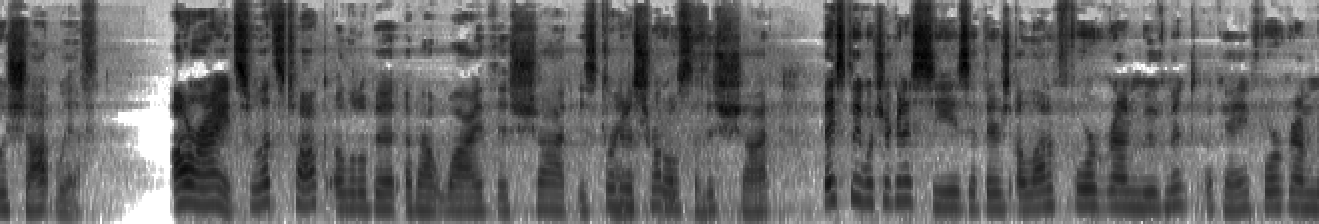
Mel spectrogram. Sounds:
speech

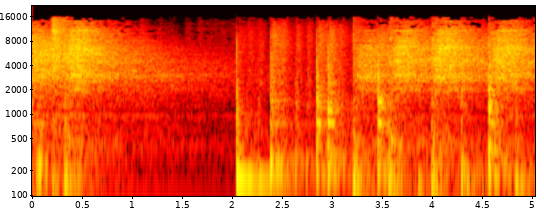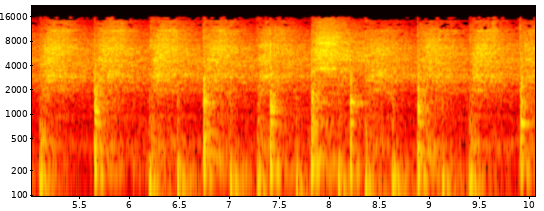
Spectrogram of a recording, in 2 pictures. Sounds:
hi-hat
music

